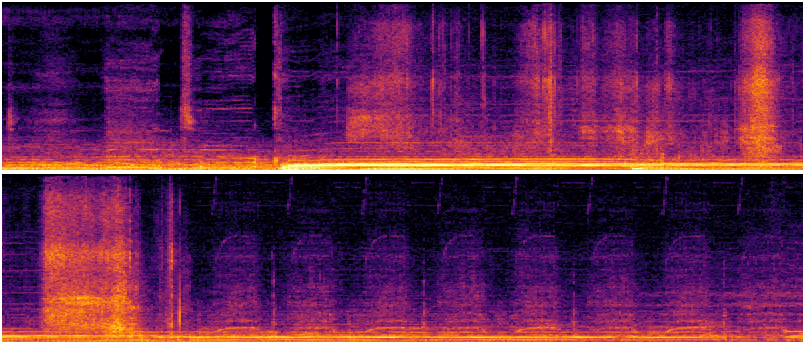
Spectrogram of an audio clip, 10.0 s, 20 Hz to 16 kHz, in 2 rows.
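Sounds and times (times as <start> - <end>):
background music: 0.0 - 10.0
printer mechanism printing: 2.1 - 10.0.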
